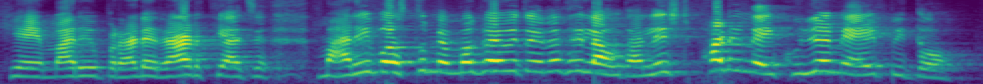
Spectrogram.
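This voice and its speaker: An actress playing a quarrelsome, sarcastic daughter-in-law in a stage play, speaking. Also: female voice, sits high, quick pace, sharp tone. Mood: scornful. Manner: taunting, sarcastic, scolding. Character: quarrelsome scornful young wife and daughter-in-law. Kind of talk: Gujarati stage-play acting.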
